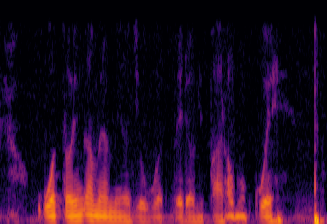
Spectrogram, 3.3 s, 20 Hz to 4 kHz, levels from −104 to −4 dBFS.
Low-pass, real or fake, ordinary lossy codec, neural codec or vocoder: 3.6 kHz; real; none; none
